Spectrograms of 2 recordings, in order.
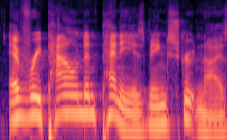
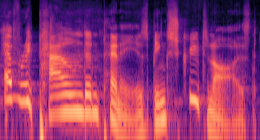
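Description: First: It is read in the speaker's usual accent. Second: It is read in a put-on English accent.

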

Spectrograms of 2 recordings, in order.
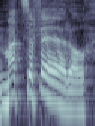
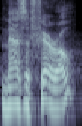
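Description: First: The name is said with an Italian accent. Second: The name is said with an American accent.

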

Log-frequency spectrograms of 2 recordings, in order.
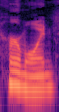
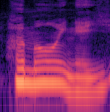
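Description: First: The name is said with two syllables, Her-moyn. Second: The name is said with four syllables, Her-my-oh-nee. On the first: The speaker calls it wrong. "we thought that Hermione was pronounced Hermoine" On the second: The speaker calls it right. "that's really what it was"

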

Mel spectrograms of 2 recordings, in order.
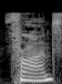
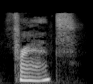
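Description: First: France is pronounced the European way. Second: France is pronounced the American way. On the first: "as they say here in Europe" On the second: "I still say France because I'm American"

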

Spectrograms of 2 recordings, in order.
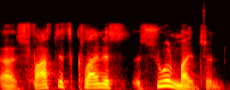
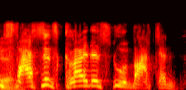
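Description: First: It is said without much anger. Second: It is said with strong anger. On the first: The speaker calls it wrong. "You didn't sound as angry as I think" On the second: The speaker calls it right. "I should do it much angrier"

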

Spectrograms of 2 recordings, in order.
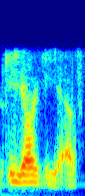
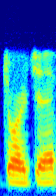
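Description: First: The name is said the native way. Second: The name is said the American way. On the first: The speaker calls it right. "So it is Alexandar Georgiev" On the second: The speaker calls it wrong. "That's the American way to say it"

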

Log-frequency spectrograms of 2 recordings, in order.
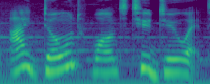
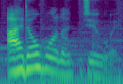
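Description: First: Want to is said as two full words. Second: Want to is blended into wanna. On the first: The refusal is firm and emphatic. "want to を使うときと場合によってはとても強調になったりする" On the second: The refusal is light and casual. "wanna にするとI don't wanna do it の響きになります"

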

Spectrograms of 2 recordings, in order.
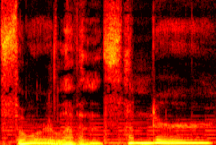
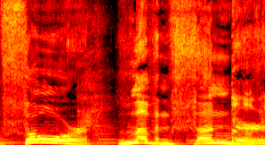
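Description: First: It is said in a calm, close-mic radio voice. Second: It is said like a loud hype announcer.

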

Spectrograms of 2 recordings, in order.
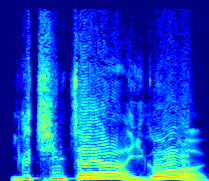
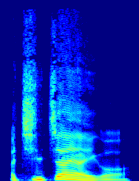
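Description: First: It is said slowly. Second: It is said at normal speed.

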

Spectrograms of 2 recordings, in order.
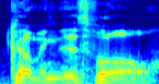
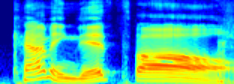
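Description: First: It is said in a deep movie-trailer voice. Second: It is said in the speaker's natural voice.

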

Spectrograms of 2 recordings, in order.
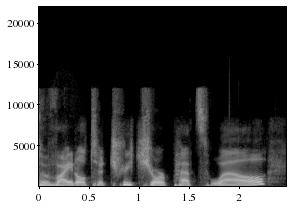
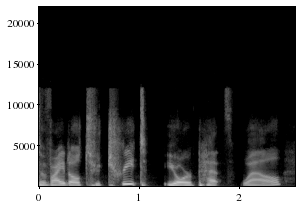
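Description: First: The t and y merge into a ch sound. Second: The t and y stay separate, hard t. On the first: The speaker calls it right. "you hear that ch between those words" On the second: The speaker calls it wrong. "you separate that and there's no assimilation"

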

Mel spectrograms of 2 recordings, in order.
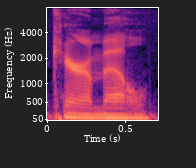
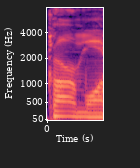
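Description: First: It is said with a British pronunciation. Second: It is said with an American pronunciation. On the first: "In the UK" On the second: "It's caramel in America"

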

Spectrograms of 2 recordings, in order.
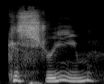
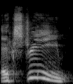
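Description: First: The name begins with a 'kay' sound. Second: The name begins with an 'ex' sound. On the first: "I suppose you could pronounce it K-Stream" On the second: "Like the word stream, but with an X instead of an S"

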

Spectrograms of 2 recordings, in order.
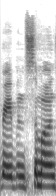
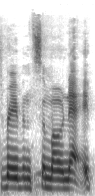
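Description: First: The surname ends silently after the N sound. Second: The surname ends with a pronounced final E. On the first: The speaker calls it wrong. "they told me to say [name]" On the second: The speaker calls it right. "if you want to pronounce it correctly, it's Raven Simone"

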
